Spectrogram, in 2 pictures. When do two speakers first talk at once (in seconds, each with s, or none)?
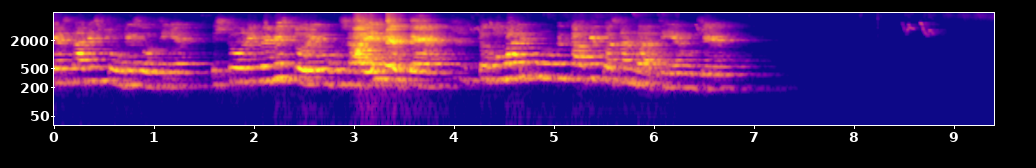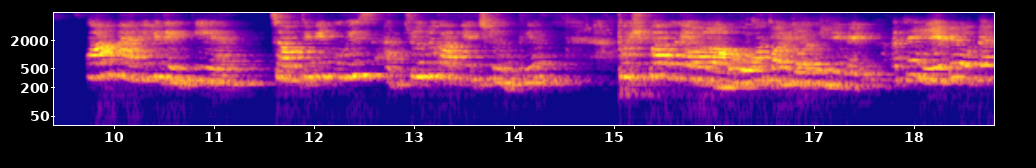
15.7 s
